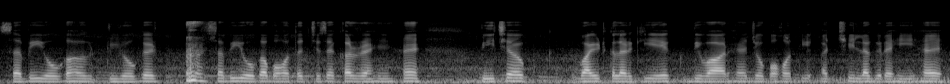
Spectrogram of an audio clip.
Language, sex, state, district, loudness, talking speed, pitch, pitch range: Hindi, male, Uttar Pradesh, Jyotiba Phule Nagar, -23 LUFS, 160 wpm, 135 Hz, 130-140 Hz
